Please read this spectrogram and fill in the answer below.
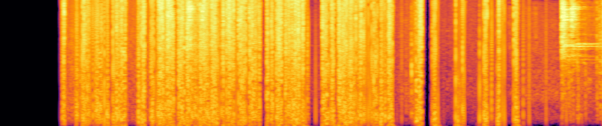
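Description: Loud, dense crackling noise that starts suddenly about a second in and breaks up into separate crackles after about five seconds.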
